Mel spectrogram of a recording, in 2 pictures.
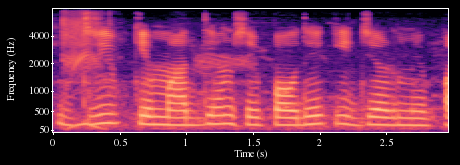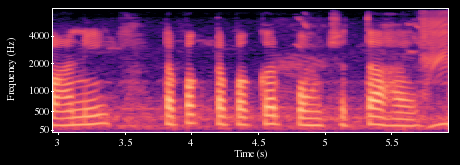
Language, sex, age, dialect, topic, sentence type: Hindi, female, 31-35, Awadhi Bundeli, agriculture, statement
